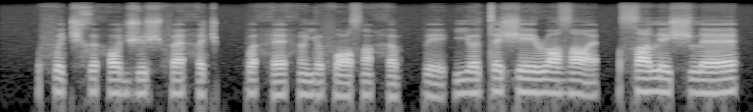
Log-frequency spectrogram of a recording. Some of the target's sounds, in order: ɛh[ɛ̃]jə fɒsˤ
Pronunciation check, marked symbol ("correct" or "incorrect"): incorrect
